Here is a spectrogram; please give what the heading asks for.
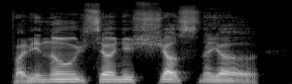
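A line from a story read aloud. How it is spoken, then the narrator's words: Whispered invitation. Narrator (Russian): Так же шепотом пригласил Зверев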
